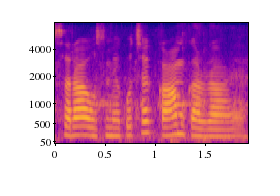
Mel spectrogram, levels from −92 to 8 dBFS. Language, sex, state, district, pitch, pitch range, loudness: Hindi, female, Rajasthan, Bikaner, 205 Hz, 195-220 Hz, -15 LUFS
